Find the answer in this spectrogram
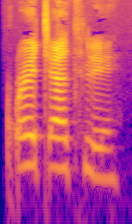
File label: "qwechiat", Archi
